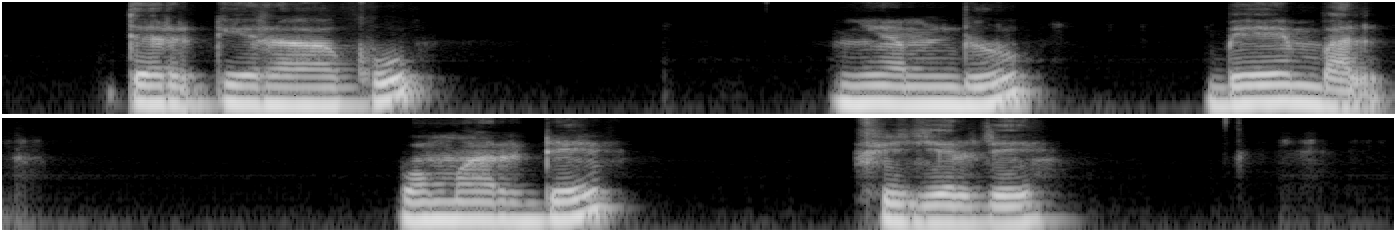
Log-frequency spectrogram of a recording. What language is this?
Bagirmi Fulfulde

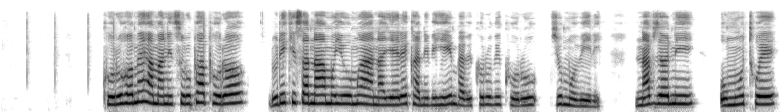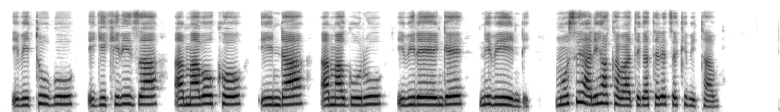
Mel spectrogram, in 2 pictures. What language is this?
Rundi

